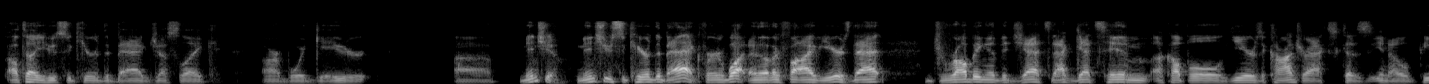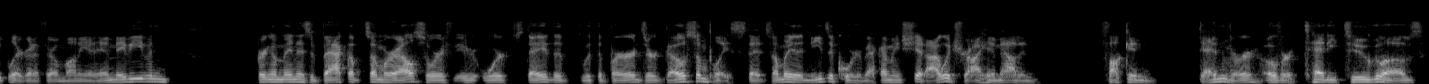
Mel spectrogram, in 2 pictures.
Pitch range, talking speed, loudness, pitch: 85-110 Hz, 190 wpm, -27 LUFS, 100 Hz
